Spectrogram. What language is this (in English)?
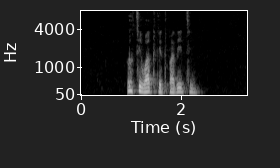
Copainalá Zoque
